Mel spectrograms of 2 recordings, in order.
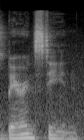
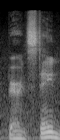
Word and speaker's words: Berenstain: berenstein bears yeah so the mandela effect is everybody remembers berenstein spelled with uh s-t-e-i-n at the end but really it's s-t-a-i-n that's the correct pronunciation spelling berenstain bears but you kind of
